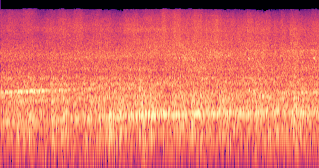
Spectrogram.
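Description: Keihan electric commuter train running past along the platform: steady wheel and running noise on the rails, with a faint motor whine held at a steady pitch.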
